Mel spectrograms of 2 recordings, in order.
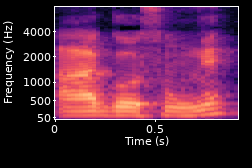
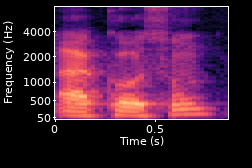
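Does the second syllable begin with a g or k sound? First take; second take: g; k. First: The second syllable begins with a voiced g. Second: The second syllable begins with a voiceless k. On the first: The speaker calls it wrong. "on dit pas ago songe" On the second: The speaker calls it right. "on dit a ko son ko"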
